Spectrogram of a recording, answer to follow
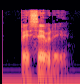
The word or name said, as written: pesebre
